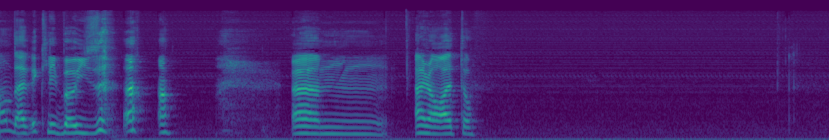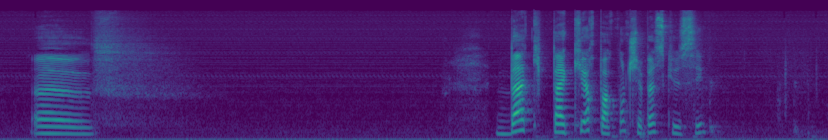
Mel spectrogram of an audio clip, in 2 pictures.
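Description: A young woman speaks with animation close to a microphone, in short bursts with pauses.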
